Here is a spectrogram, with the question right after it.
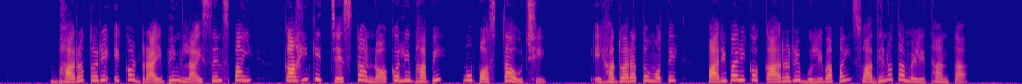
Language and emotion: Odia, sad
